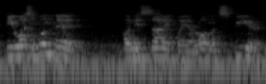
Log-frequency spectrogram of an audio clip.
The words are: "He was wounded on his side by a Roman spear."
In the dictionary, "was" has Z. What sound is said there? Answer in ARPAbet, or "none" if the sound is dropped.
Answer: Z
